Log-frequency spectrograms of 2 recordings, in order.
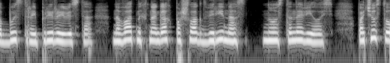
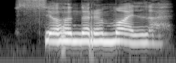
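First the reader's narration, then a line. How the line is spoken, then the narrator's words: Hoarse. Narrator (Russian): сказал он хрипло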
